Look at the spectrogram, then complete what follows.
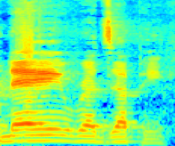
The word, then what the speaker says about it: René Redzepi: name I'm not saying because I think I'll pronounce it wrong. René Redzepi.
